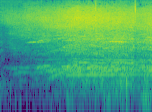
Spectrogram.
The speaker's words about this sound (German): Das Labor zieht und zischt.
